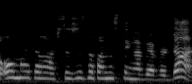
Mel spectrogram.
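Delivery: ordinary talk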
